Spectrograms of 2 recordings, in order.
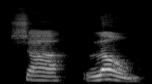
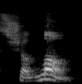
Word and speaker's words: Shalom: Now you say Shalom. L-O-M-E, the loam pronunciation, is the all caps part. That means it's with more force, right? Shalom.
